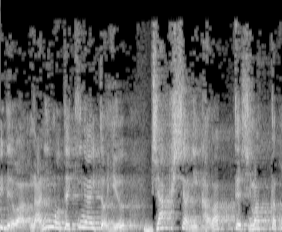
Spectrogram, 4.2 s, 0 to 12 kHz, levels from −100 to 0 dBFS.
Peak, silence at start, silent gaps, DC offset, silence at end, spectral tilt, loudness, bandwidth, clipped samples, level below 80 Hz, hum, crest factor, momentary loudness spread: 0 dBFS; 0 s; none; under 0.1%; 0 s; -4.5 dB/octave; -13 LUFS; 11.5 kHz; under 0.1%; -60 dBFS; none; 12 dB; 3 LU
